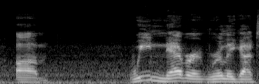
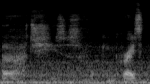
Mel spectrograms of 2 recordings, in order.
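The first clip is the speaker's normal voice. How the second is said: exasperated mutter; 3 semitones lower, 10 dB quieter than usual. Real, not acted. Reviewer fed up with the show.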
